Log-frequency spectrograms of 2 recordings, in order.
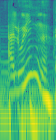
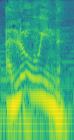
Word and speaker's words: Halloween: Halloween ? – Eh non, Halloween. On prononce le haut quand même.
